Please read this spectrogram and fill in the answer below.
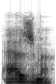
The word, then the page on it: asthma: American English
